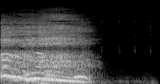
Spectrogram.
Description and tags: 14 voices gasping; they're all mine, though. (First effort at creating sound effects)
